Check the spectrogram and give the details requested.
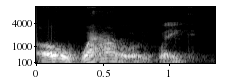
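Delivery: high, loud, fake-friendly girlish gush.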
